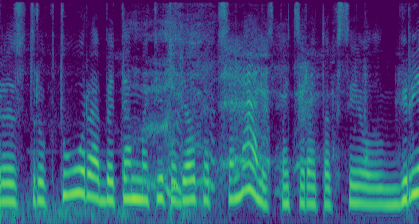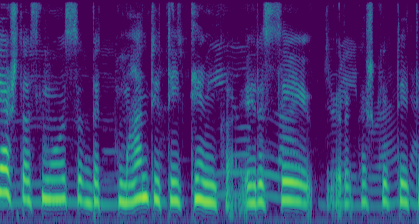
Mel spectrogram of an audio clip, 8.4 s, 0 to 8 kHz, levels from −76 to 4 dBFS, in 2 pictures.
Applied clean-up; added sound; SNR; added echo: none; Cough; 17 dB; none.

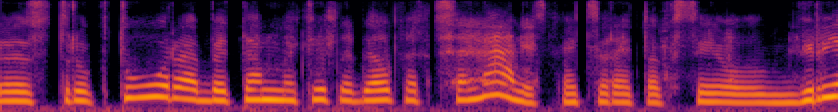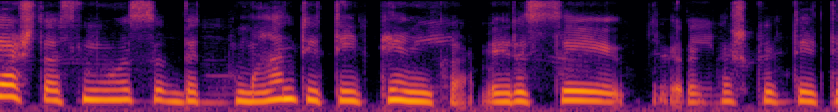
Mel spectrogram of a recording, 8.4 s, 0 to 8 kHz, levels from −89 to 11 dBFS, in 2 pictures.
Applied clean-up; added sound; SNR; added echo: neural diffusion model UNIVERSE++.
